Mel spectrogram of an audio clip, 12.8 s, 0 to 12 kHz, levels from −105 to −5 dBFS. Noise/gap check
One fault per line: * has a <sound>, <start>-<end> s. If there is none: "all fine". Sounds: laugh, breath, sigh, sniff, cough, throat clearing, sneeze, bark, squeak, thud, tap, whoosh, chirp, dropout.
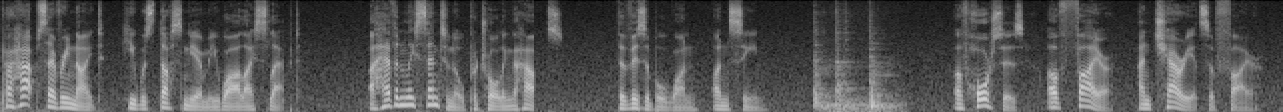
* has a dropout, 5.3-5.5 s
* has a tap, 8.1-9.1 s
